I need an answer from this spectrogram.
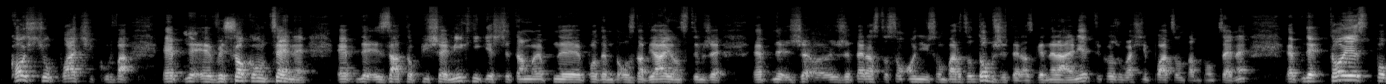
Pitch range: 120-170 Hz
